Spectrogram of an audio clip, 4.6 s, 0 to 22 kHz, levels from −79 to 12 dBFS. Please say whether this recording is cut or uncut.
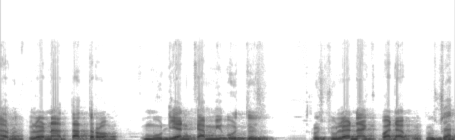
uncut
